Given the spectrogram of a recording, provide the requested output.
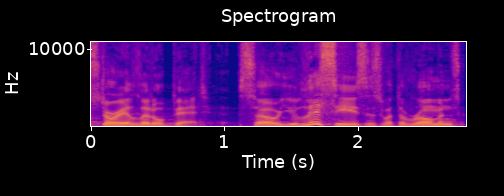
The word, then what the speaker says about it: Ulysses: and yeah, Andrew, no, it's pronounced Ulysses, not Useless.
